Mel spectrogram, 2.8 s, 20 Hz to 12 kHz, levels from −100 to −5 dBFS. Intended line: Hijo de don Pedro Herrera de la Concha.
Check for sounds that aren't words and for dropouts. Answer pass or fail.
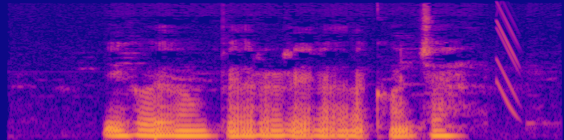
fail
